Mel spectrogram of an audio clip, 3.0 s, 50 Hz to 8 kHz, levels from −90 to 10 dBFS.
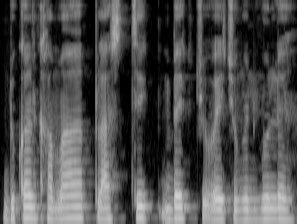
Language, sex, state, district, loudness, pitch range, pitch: Wancho, male, Arunachal Pradesh, Longding, -17 LUFS, 135-145 Hz, 140 Hz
